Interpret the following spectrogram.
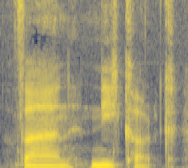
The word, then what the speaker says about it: Van Niekerk: so as I say joining me is Van nerk um so hello hello you nailed the pronunciation that's cuz I've written out phonetically perfect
